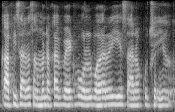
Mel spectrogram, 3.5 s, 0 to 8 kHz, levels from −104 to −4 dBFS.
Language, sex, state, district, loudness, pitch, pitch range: Hindi, female, Chhattisgarh, Raipur, -18 LUFS, 200 Hz, 195-215 Hz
